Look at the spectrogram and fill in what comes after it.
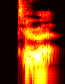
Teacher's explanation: สังเกตนะปากผมจะห่อนิดนึงเพราะว่ามันมีอิทธิพลของเสียงตัวrอยู่ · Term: เสียงควบกล้ำ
